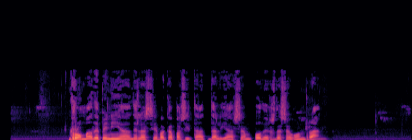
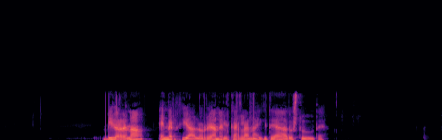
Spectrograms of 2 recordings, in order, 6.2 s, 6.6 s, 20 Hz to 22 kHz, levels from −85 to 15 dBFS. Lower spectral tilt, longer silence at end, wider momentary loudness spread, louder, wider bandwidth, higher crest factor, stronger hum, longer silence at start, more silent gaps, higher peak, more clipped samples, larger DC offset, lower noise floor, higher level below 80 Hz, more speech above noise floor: about the same, -6 dB/octave vs -5.5 dB/octave; second, 1.35 s vs 1.8 s; about the same, 9 LU vs 10 LU; second, -22 LUFS vs -19 LUFS; first, 11.5 kHz vs 7.8 kHz; first, 24 dB vs 18 dB; neither; second, 1.05 s vs 1.55 s; neither; first, 0 dBFS vs -4 dBFS; neither; neither; second, -64 dBFS vs -81 dBFS; about the same, -62 dBFS vs -60 dBFS; second, 43 dB vs 61 dB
